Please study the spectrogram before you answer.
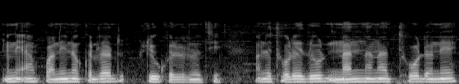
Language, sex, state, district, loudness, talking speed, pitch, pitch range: Gujarati, male, Gujarat, Gandhinagar, -15 LUFS, 185 wpm, 130 Hz, 120-135 Hz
